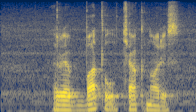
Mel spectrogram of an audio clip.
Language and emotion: Russian, neutral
